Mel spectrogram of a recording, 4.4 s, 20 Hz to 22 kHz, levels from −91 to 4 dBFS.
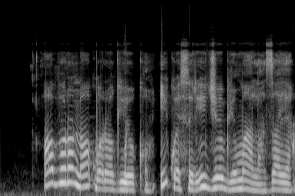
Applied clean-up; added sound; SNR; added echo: neural mask model Resemble Enhance denoiser.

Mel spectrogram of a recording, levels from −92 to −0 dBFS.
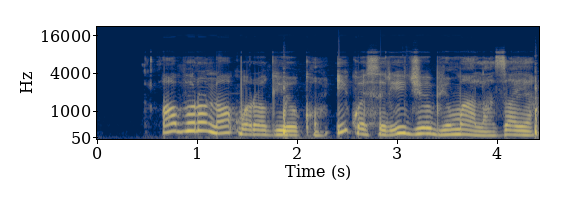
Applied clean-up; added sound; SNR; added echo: neural mask model RNNoise.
